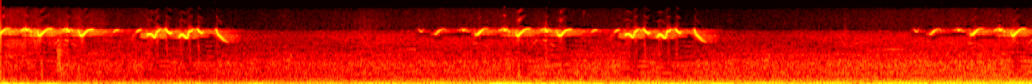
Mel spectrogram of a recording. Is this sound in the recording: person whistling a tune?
no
